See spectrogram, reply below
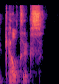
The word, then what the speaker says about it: Celtics: Is it A, the Celtics, B, the Clippers? – I believe that's pronounced the Celtics.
